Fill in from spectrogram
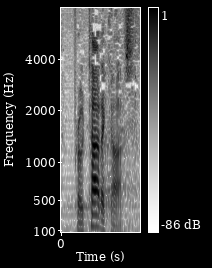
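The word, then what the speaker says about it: prototokos (πρωτότοκος): Say it together with me, prototokos, Greek scholars, right here you go.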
